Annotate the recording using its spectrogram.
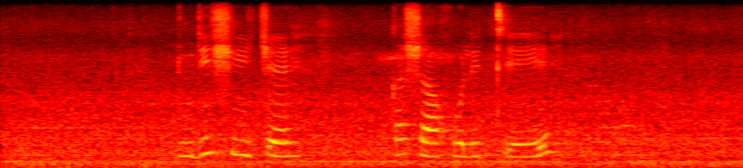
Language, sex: Northern Sotho, male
